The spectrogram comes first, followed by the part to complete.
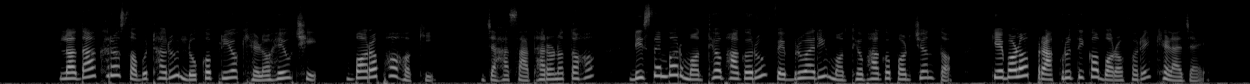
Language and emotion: Odia, neutral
